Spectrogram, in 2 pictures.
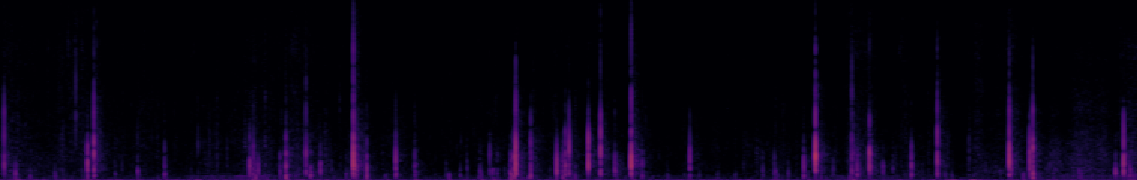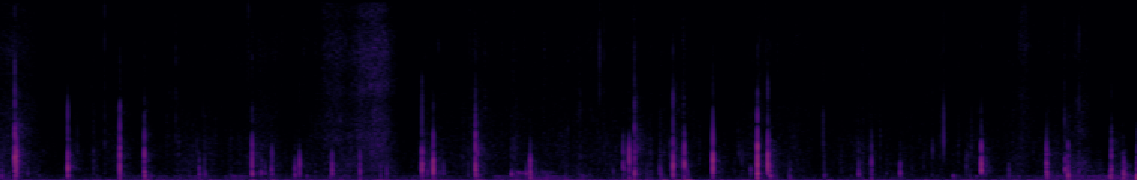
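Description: Fingertips and short nails scratch and press a flat bath mitt of coarse woven natural fibre through the thin printed plastic packet it is sealed in, lying on a table. The result is a steady run of quiet, sharp crinkles and bright scratchy clicks over a soft rustling background.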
